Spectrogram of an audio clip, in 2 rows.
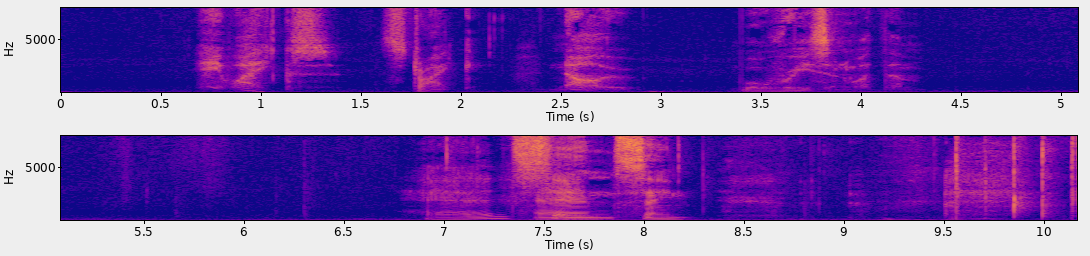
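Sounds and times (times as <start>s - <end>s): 
speech: 0.8s - 4.4s, 6.9s - 8.4s
hand clapping: 9.4s - 10.1s.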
